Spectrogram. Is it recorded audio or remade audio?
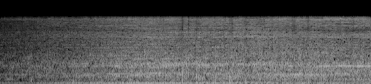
recorded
